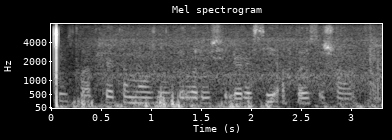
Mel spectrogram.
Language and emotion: Russian, neutral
